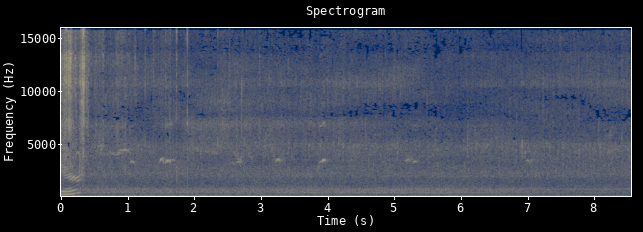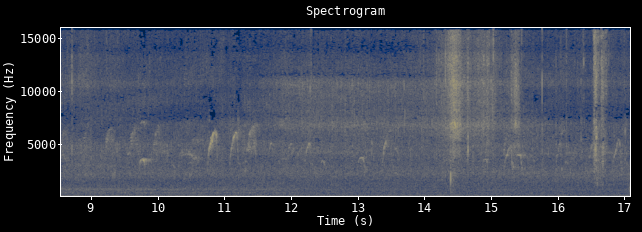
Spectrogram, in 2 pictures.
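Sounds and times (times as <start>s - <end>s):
small bird chirping: 0.0s - 4.2s
steady low rumble: 0.0s - 17.0s.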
